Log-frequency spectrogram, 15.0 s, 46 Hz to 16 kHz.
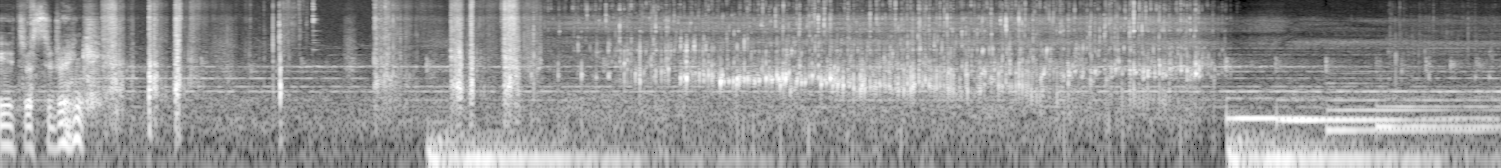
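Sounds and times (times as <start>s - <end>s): hot water pouring into mug: 5.2s - 12.3s.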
